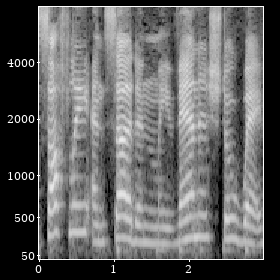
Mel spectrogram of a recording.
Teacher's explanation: it keeps you waiting through the entire metric foot to get to that final stressed syllable so it does really keep you kind of like hanging on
